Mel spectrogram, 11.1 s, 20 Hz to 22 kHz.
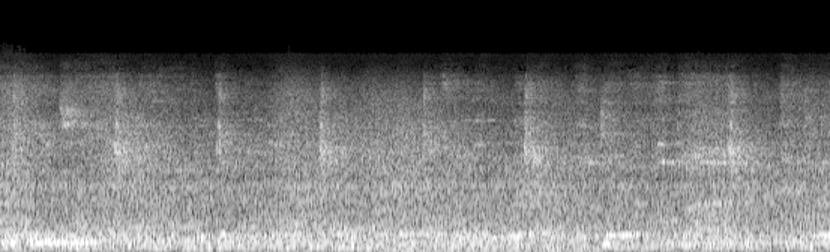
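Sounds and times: low rumble and hum: 0:00.0 - 0:11.0.

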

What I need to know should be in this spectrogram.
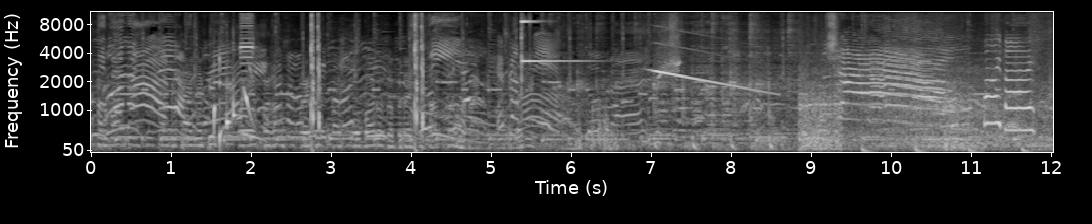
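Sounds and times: falling whistle tone: 0:05.7 - 0:08.5.

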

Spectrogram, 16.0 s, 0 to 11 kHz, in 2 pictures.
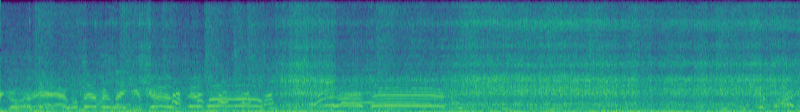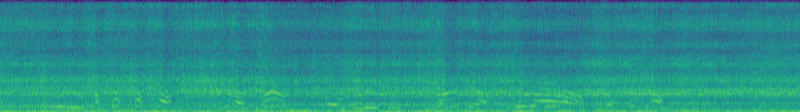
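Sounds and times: zip-line trolley rolling whirr: 0:00.0 - 0:16.0.

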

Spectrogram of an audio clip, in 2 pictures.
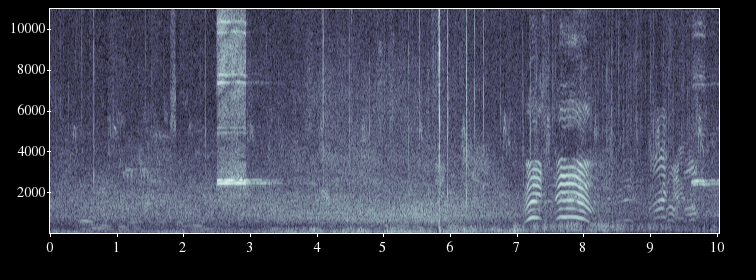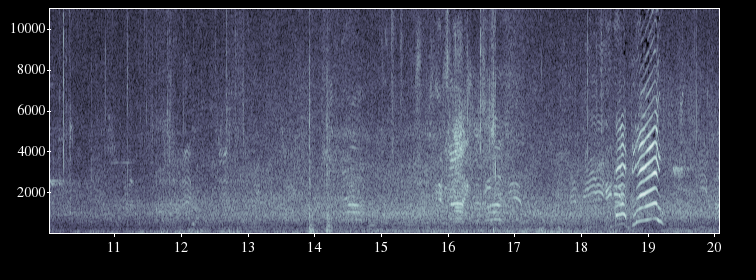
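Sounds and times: outdoor field noise: 0:00.0 - 0:20.0
referee's whistle blast: 0:02.5 - 0:03.4, 0:09.6 - 0:10.3.

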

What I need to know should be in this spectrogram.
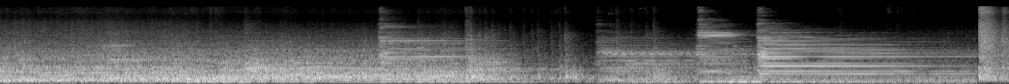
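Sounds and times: drum kit hit: 0:00.9 - 0:08.0, 0:09.8 - 0:10.0
upright piano chord ringing: 0:06.9 - 0:09.8.

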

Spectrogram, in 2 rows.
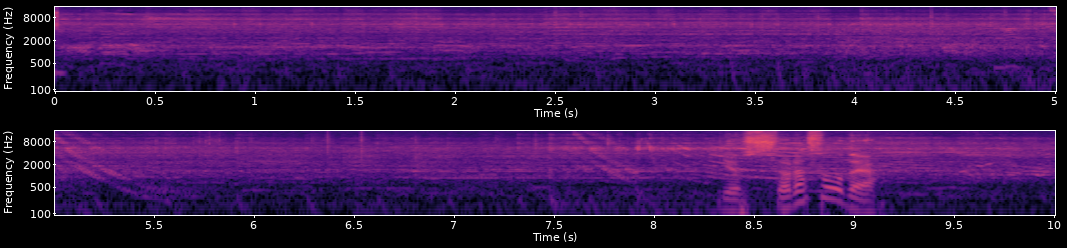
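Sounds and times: noisy gaming hall din: 0:00.0 - 0:10.0
slot machine music and effects: 0:07.4 - 0:09.2.

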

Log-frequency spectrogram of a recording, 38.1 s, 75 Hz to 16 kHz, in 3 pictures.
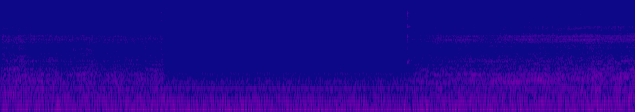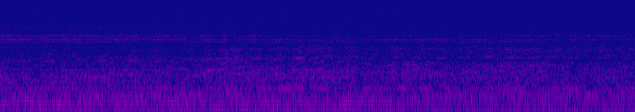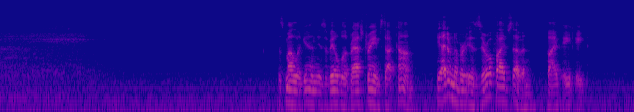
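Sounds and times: model train motor whirring: 0:00.0 - 0:03.4, 0:08.2 - 0:28.4
thin constant whine: 0:00.0 - 0:38.0.

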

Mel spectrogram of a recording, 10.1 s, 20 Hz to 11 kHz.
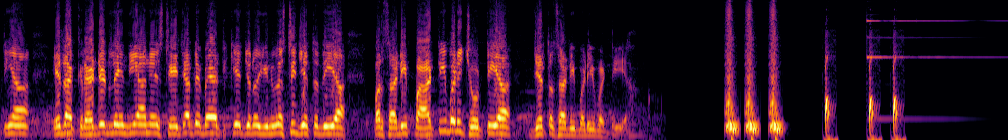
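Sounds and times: bell-like ding: 0:08.7 - 0:10.0.

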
